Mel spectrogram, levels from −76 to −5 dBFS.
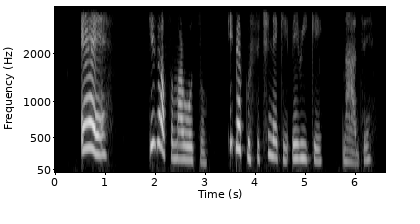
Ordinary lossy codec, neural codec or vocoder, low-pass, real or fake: none; codec, 16 kHz, 0.7 kbps, FocalCodec; 3.6 kHz; fake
